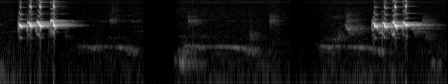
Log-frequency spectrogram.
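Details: A yellow-vented bulbul, used as a lure recording to get other bulbuls singing, gives two short, bubbly, chattering phrases of quick liquid notes about three seconds apart, with near silence between.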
